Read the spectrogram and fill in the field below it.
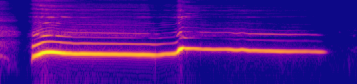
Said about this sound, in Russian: Перестанет на минутку, прислушается, начнет лаять и кончает жалующим воем.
